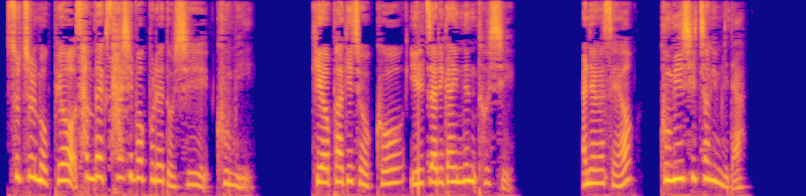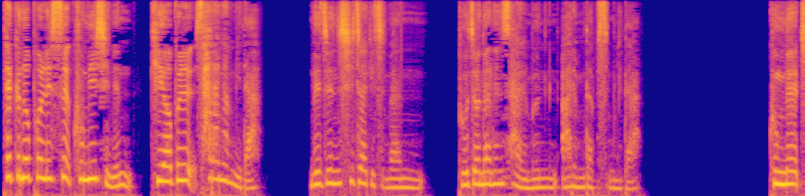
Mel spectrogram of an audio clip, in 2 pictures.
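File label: Korean female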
